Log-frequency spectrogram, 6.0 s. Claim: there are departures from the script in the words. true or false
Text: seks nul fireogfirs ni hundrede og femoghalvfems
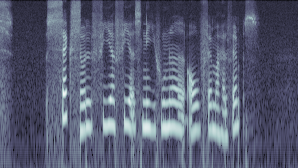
false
